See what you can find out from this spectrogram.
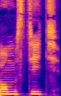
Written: pomstiť

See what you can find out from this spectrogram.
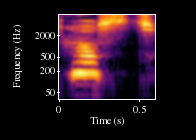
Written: hosť

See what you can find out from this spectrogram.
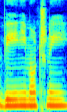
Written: výnimočný

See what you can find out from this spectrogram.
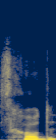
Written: schod

